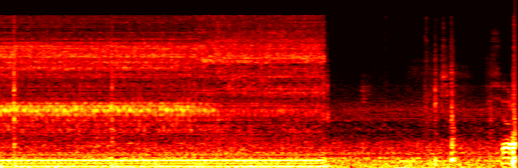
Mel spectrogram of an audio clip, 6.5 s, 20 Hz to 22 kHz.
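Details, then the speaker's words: MET AIR T-100 anti-bedsore mattress compressor that wouldn't switch on: the fuse was intact, but an internal contact had fallen out. With the contact clipped back and the unit tested through a bulb, it gives a steady motor hum with a light airy hiss, running normally. "Теперь пробуем опять включать через лампочку. Все заработало."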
